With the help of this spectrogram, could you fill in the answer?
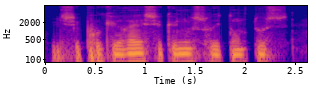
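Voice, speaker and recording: A man with a very deep, low pitch talks at a very slow pace in a calm tone, his intonation monotone and flat. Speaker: audiobook reader. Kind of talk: reading aloud. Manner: calm, measured.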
